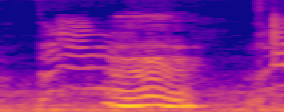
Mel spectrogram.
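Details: Munchkin cat, a pet kept indoors, giving a short harmonic 'ung' meow that swells and wavers for about half a second, with soft background noise and a faint high tone after.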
